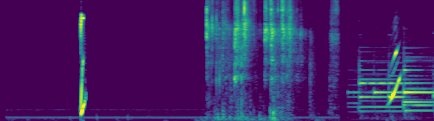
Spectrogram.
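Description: A quick, loud rising pop about a second in, then a cat's pounce onto a fabric sofa: rustling, scuffling and a thump lasting a second or two. A piano music jingle starts near the end.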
